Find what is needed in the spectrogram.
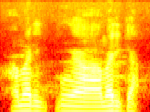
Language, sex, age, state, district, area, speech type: Tamil, male, 60+, Tamil Nadu, Tiruvannamalai, rural, spontaneous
